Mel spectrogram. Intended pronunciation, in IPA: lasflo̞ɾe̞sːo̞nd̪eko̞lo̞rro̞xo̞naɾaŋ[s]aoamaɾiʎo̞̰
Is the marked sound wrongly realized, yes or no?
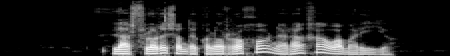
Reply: yes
